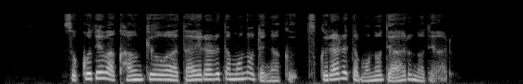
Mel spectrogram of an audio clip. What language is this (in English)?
Japanese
